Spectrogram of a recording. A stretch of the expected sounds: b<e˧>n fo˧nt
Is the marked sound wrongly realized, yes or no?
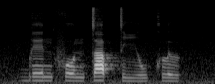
no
